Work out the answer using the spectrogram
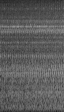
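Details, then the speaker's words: Vehicle idling with the high-pressure fuel pump disconnected, forcing default maximum rail pressure. A thin, steady high squeal sits over the idle, located at the high-pressure fuel pipe, with the pump also somewhat noisy. "So all I'm going to do is disconnect the high pressure pump, and that puts the fuel system into a default high pressure mode, so it runs at maximum pressure, and we get this kind of squealing noise."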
